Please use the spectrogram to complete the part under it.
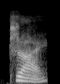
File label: "try", Indian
